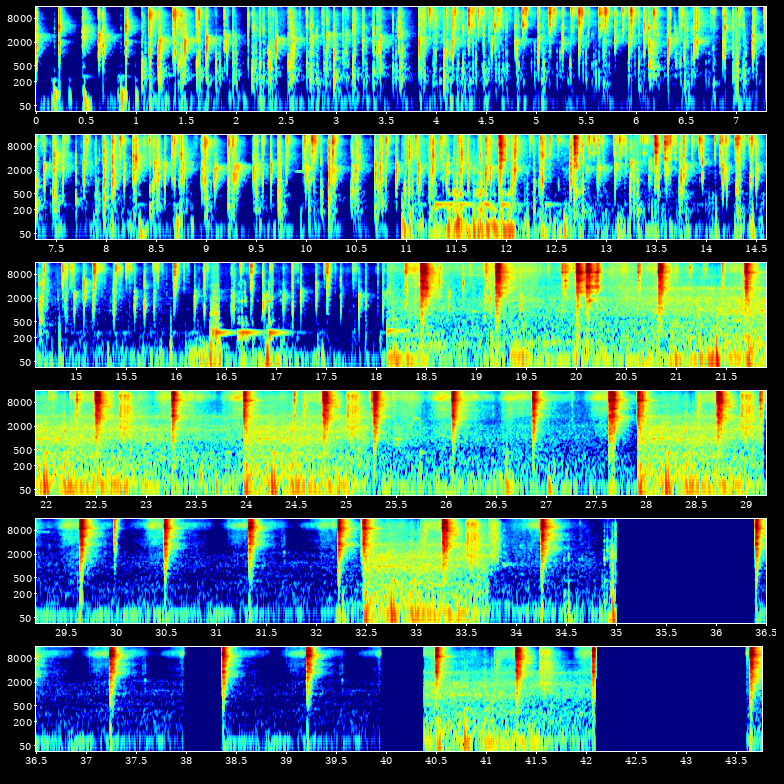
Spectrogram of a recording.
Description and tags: sonicpostcards-SGFR-léandre,yaël
sonicpostcards produced by the students of Saint-Guinoux
france, saint-guinoux, sonicpostcards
